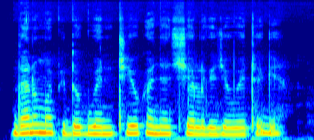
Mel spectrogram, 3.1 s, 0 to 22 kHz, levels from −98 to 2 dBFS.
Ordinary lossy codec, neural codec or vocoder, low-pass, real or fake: none; none; none; real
